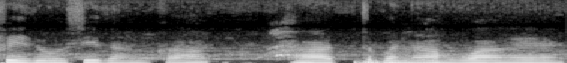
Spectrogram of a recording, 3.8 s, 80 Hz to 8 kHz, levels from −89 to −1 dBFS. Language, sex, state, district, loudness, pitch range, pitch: Hindi, female, Maharashtra, Mumbai Suburban, -16 LUFS, 210-225 Hz, 220 Hz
